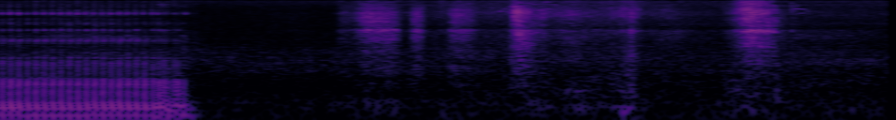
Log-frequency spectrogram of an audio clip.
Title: English bulldog snoring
